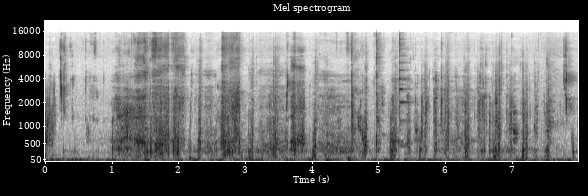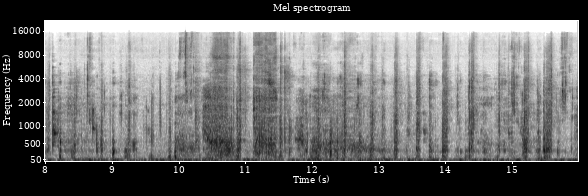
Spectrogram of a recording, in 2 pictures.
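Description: A woman slurps and chews food noisily close to a microphone.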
